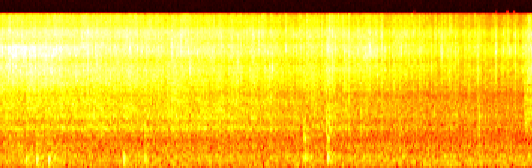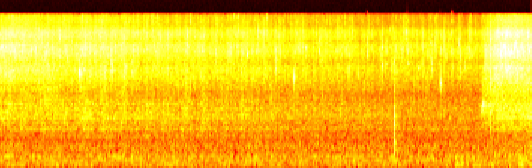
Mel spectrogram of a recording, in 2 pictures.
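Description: Vegetable fritter batter sizzling in hot oil in a cast iron skillet. The sizzle swells as fresh spoonfuls of batter go into the pan, about seven seconds in and again near the end.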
